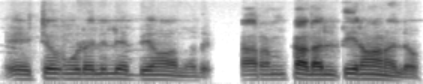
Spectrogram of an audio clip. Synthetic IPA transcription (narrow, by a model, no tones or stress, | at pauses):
e̞ːtːɐʋumkuːɽɐlilːe̞bʱjɐmʋaːnːɐðɨkaːrɳɐmkɐɽɐlt̪iːɾɐmaːɳɐlːo̞̰ː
